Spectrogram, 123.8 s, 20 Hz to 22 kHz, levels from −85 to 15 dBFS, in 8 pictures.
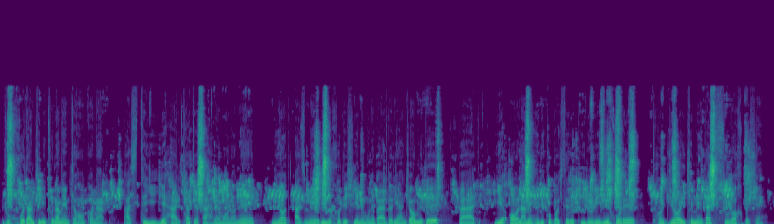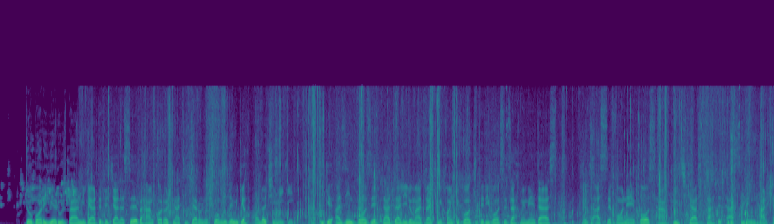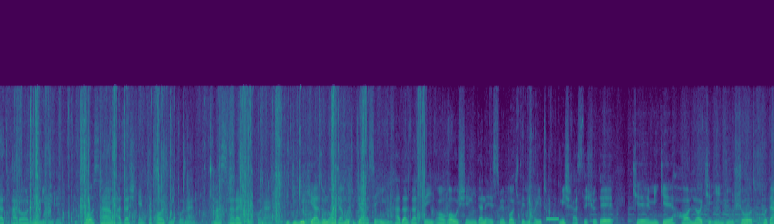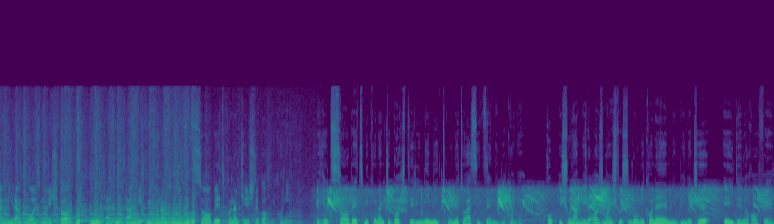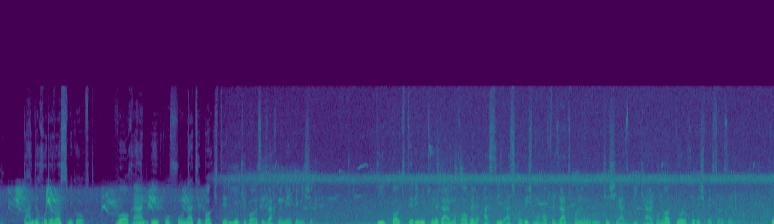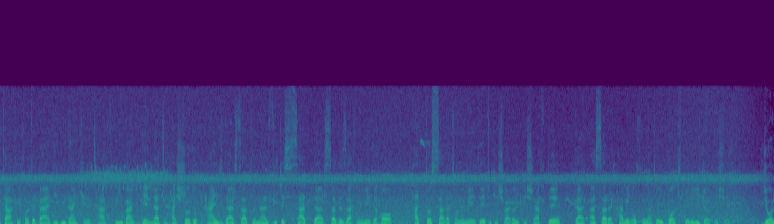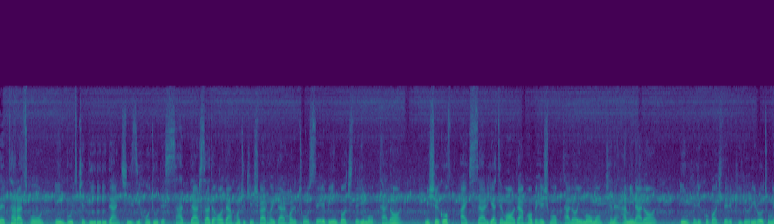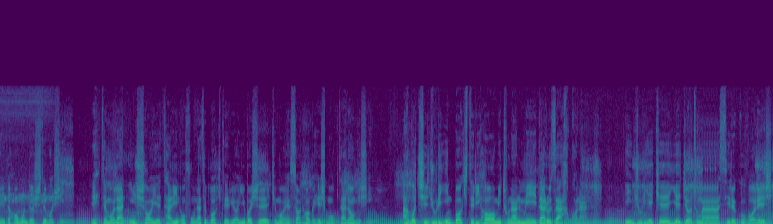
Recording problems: animal sounds; loud; throughout; 5 dB below the speech
audio stuttering; at 1:35 and at 2:02

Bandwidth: 13.5 kHz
